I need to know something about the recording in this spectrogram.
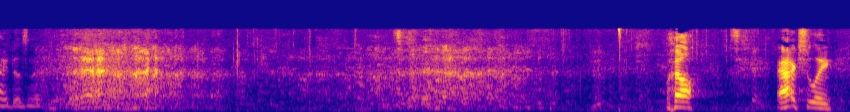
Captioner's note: laugh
